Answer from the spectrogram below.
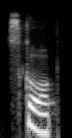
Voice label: "scaup", Indian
